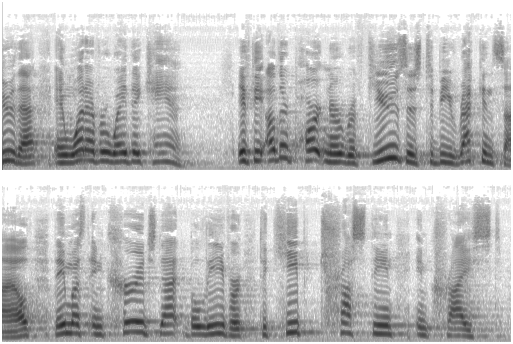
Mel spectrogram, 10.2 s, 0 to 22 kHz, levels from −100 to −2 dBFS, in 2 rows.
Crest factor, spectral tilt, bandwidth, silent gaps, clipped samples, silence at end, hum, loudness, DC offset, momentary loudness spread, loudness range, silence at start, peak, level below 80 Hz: 16 dB; -5.5 dB/octave; 15.5 kHz; none; under 0.1%; 0.2 s; none; -29 LUFS; under 0.1%; 11 LU; 3 LU; 0 s; -12 dBFS; -66 dBFS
